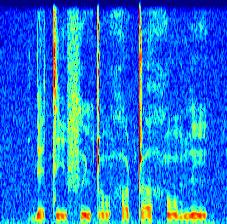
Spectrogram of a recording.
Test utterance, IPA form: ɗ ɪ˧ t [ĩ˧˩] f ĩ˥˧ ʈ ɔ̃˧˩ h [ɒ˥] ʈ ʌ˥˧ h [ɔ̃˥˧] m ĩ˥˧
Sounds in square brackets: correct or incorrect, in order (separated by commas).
incorrect, correct, correct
